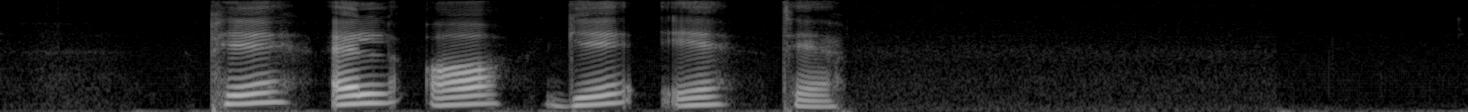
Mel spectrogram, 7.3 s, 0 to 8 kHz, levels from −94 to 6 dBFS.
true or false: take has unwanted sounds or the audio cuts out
false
